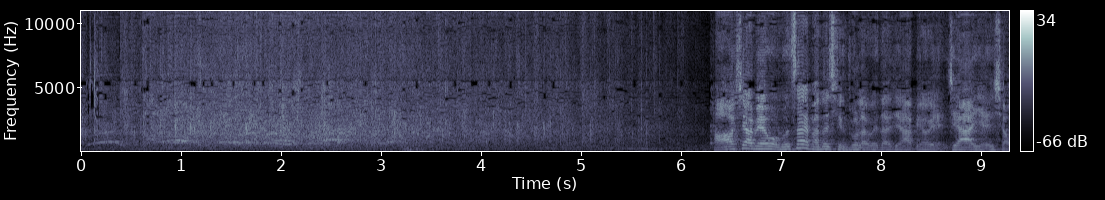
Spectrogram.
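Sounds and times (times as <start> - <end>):
audience applause: 0.0 - 6.2
speech: 6.3 - 9.2.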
